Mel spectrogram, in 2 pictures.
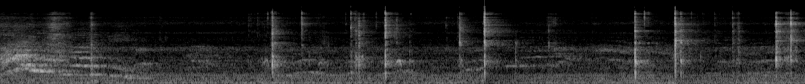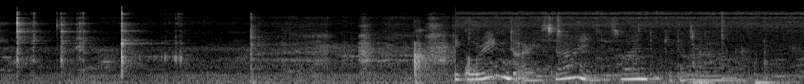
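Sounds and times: spoon clinking against a bowl: 6.3 - 10.0.

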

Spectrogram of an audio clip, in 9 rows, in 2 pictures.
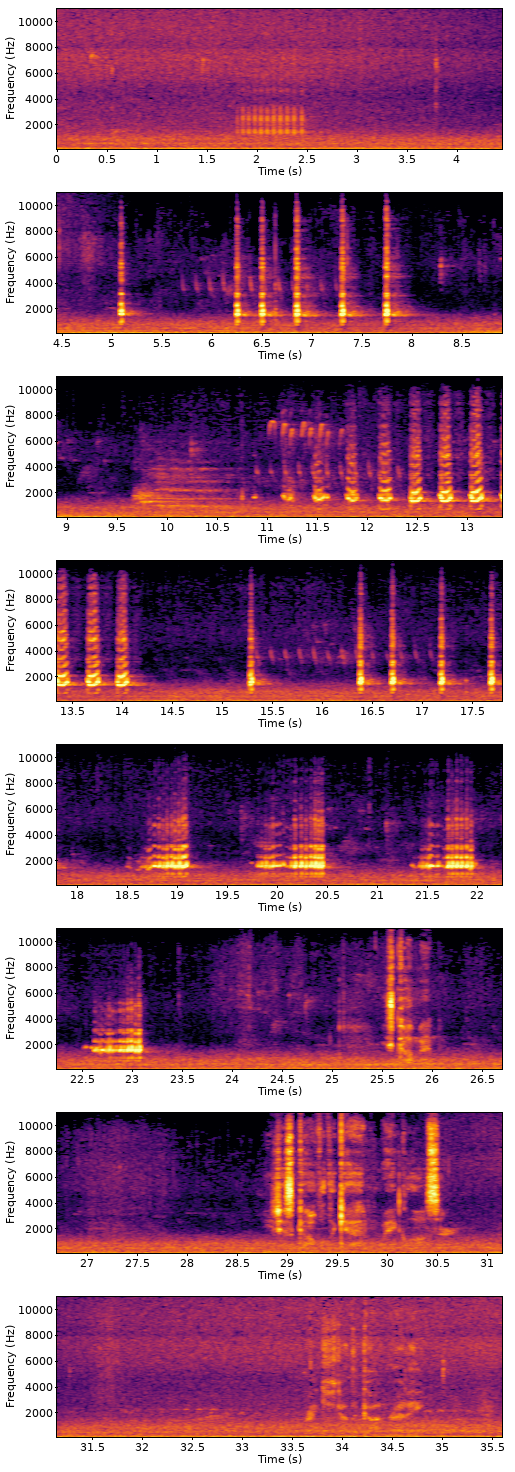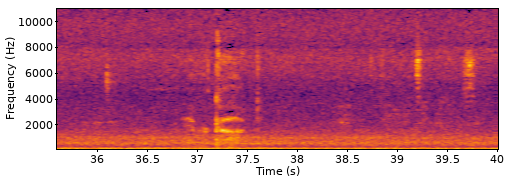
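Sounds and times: turkey call yelps and clucks: 11.2 - 14.2, 18.6 - 19.2, 19.8 - 20.6, 21.4 - 23.2
turkey gobbling: 11.5 - 14.2, 18.7 - 19.2, 19.8 - 20.6, 21.4 - 23.2.

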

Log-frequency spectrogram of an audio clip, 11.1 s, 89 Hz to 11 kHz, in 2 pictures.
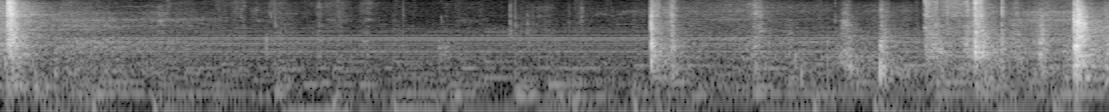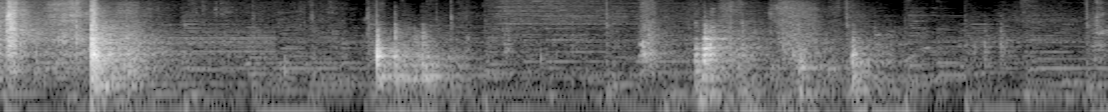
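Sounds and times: wooden lumber knocking: 5.4 - 6.5, 7.4 - 8.0, 8.7 - 10.6.

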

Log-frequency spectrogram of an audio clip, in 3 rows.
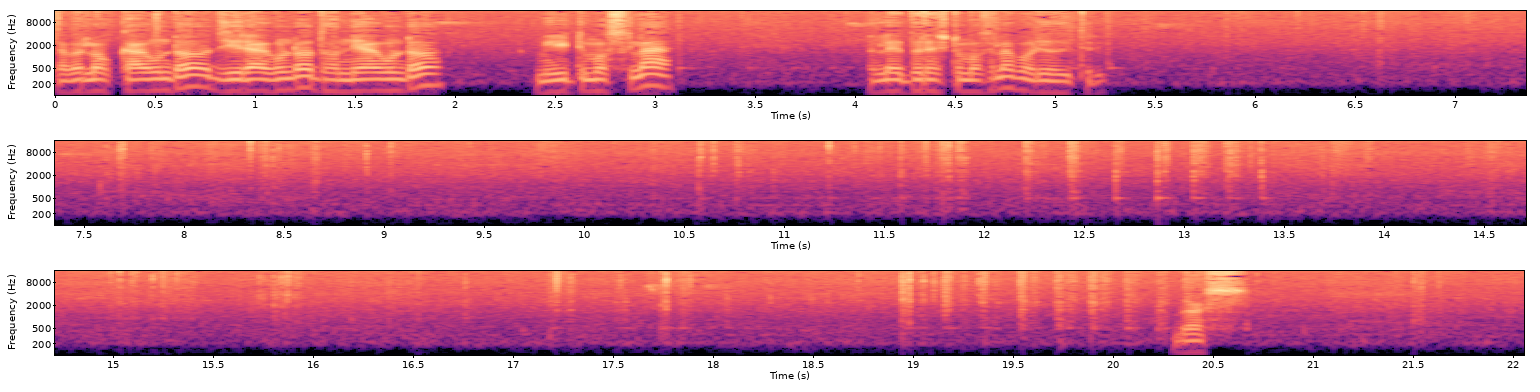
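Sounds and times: faint background hiss: 0.0 - 22.0
plastic sachets crinkling: 10.5 - 20.4.

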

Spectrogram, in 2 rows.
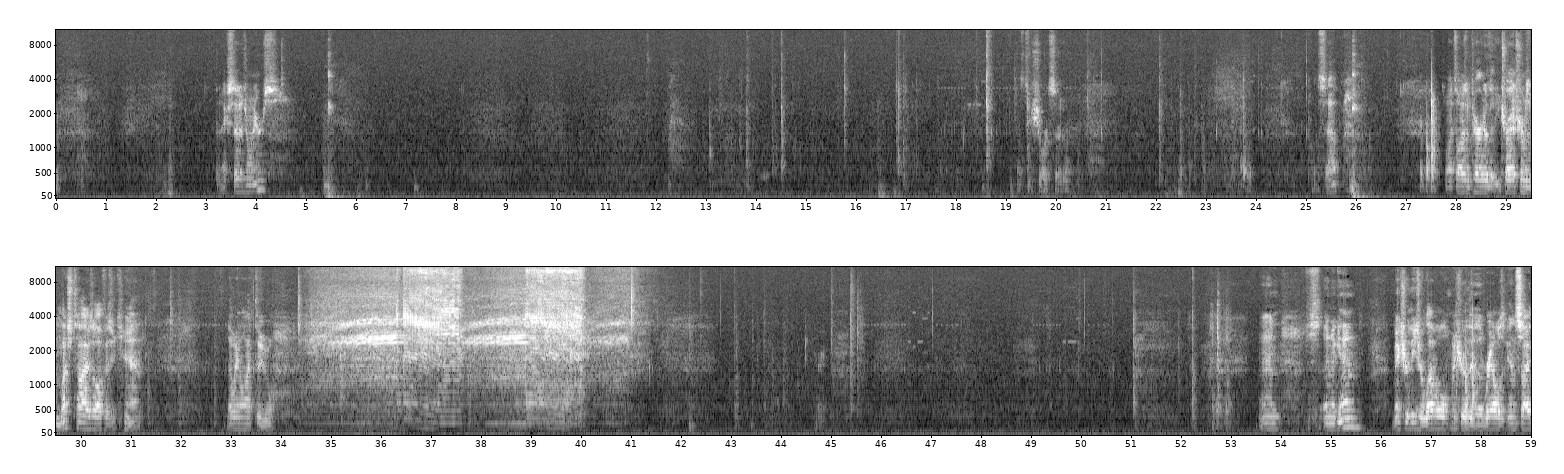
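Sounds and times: rotary tool cutting metal: 34.4 - 41.4.

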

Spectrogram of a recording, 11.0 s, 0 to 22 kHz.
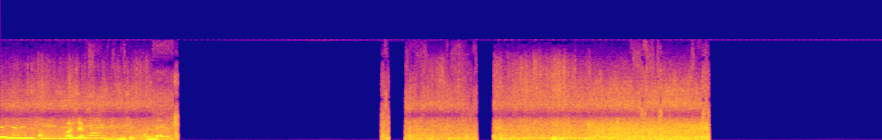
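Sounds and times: hiss-like outdoor background noise: 0.0 - 2.3, 4.8 - 9.0.

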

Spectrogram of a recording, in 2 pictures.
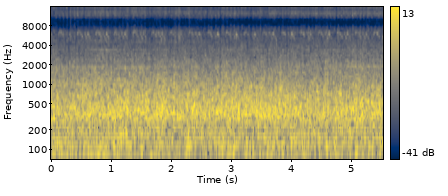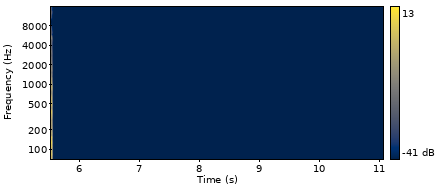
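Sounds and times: aircraft engine noise in cabin: 0.0 - 5.6.

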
